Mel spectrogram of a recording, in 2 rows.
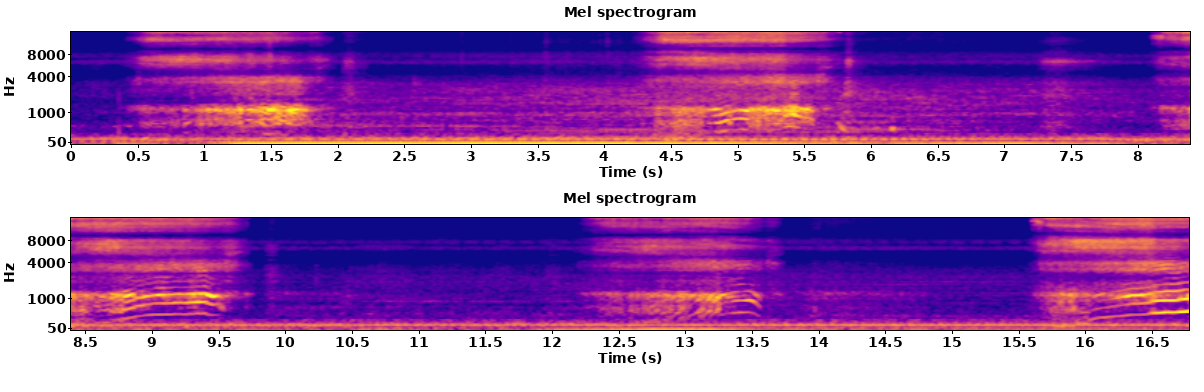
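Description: Regular rattling snores about every four seconds, roughly 15 breaths a minute, over a steady low hum; ordinary snoring.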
